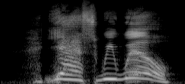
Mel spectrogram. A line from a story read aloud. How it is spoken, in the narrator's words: they all screamed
